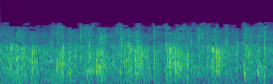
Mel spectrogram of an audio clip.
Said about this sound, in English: I think the audience applause indicates that Paul Merton should get a bonus point for the challenge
